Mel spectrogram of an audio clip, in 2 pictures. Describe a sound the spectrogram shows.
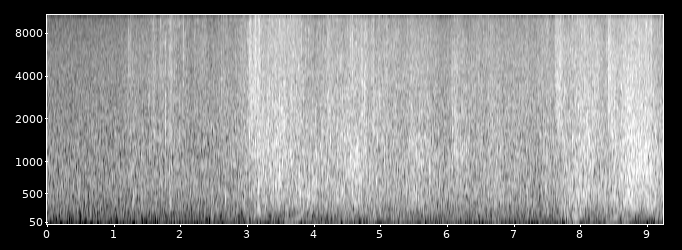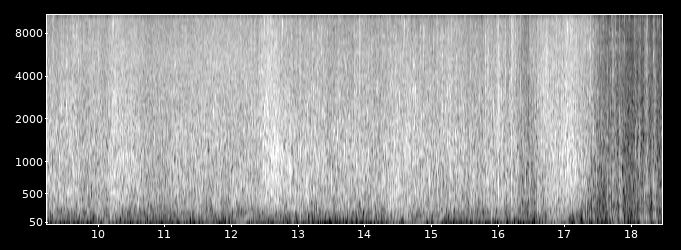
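A horse splashes through water.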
